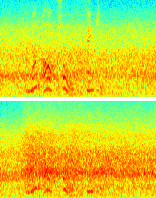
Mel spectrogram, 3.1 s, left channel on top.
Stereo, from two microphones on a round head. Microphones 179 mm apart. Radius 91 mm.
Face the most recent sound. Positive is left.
turn(degrees=25)  # may be behind; listen again after turning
